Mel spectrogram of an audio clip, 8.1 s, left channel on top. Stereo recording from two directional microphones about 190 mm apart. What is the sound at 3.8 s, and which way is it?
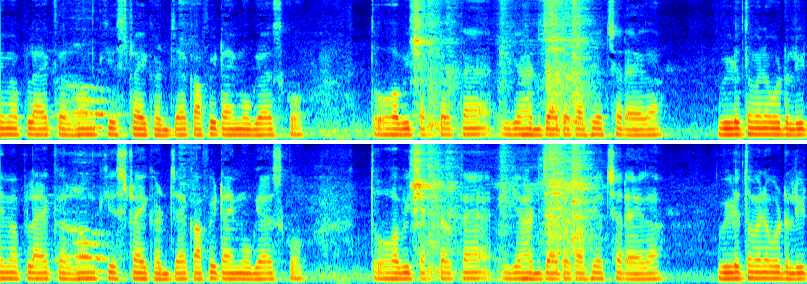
Speech, 5° left (ahead or behind).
